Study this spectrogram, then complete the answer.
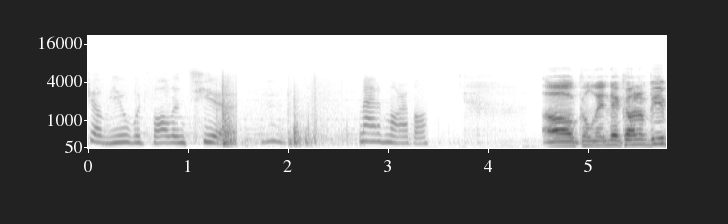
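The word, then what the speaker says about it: Morrible: Madam Marble, it rhymes with horrible.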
